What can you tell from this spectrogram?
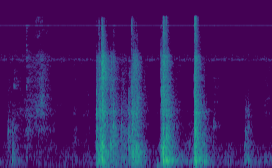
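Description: Plastic storage bin and its snap-on lid being handled: a run of four hollow plastic knocks about half a second apart as the lid is set on and pressed shut, with lighter knocks before and after.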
